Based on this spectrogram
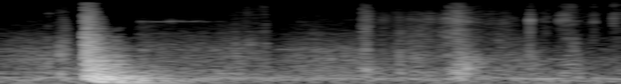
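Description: A door being opened: a short, solid thud followed about a second later by a softer, fainter knock over a quiet background.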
